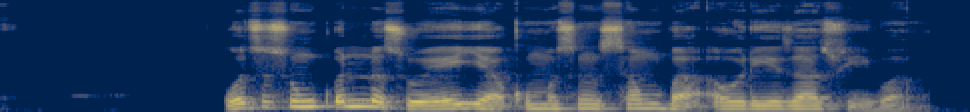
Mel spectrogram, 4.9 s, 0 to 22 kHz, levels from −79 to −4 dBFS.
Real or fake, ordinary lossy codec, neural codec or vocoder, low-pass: real; none; none; none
